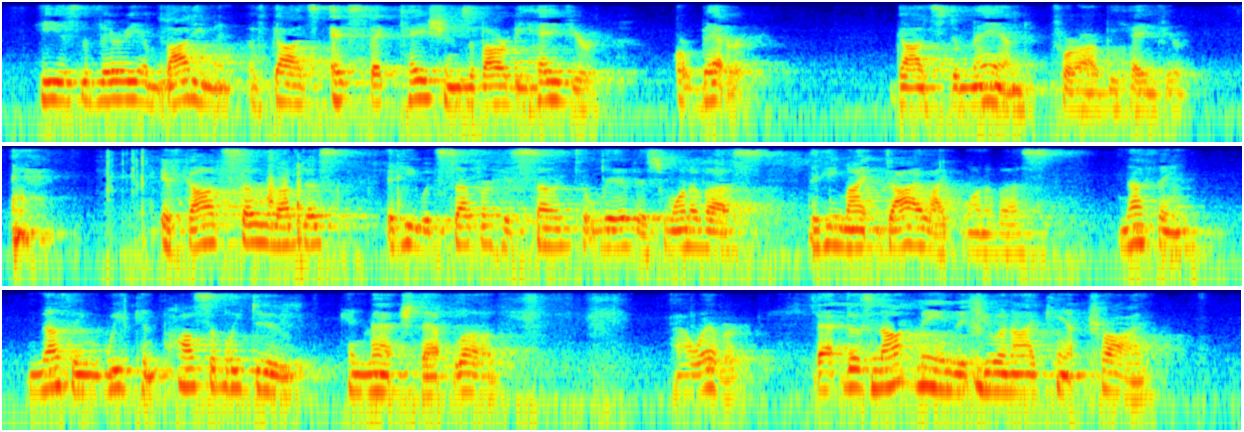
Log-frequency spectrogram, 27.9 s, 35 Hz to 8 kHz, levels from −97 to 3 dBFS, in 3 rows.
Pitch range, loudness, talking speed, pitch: 140-180 Hz, -19 LUFS, 140 wpm, 155 Hz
